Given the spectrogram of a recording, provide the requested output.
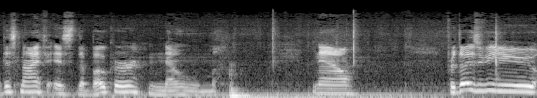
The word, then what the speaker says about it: Gnome: And this knife is the Boker Gnome. Now, for those of you unfamiliar with gnomes, or the spelling of gnomes, it's spelled Gnome, like opossum, or possum, or pumpkin, or pumpkin.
